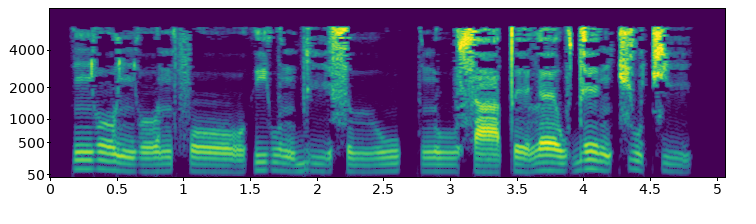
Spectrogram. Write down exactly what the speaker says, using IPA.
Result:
ɲɤː˥˨ɲɤː˩˧nfoː˧˩ | ju˧˩n biː˧˩sɯː˩˧w | nuː˩saː˩t̪e˧˩lɛː˥˨w deː˥˨ŋt͡ɕu˥˨t͡ɕi˧˩

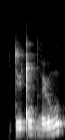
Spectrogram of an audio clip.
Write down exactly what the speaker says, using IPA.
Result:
tyǃuɡʱʏ ɭu

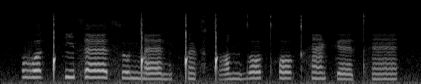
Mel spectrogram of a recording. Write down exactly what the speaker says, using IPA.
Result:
vʌ˥ ǃʰĩ˥s æ˥ sʊ˥ŋ͡ǃæ˥˩nǃə̃˥˩sɡ͡ǃɑ˥n dɔ˥tʰɔ˥kʰæ̃˥ kɛ˥˩tʰɛ̃˥

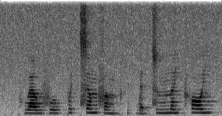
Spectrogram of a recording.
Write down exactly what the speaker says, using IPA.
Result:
kʷʰaː˨wfo˨˥w pɵ˧t̚ sɐ˥mfɐ˨mpʰɪ˨k̚ lɐ˨t̚t͡sʊ˥ŋ n̪ɐ˥j pʰɔː˥j

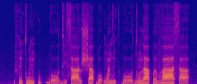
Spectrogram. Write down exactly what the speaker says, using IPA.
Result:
fĩ˨t wĩ˧kʷi˦kɡ͡boː˨ di˨saː˨l ʃa˧ɓo˨ ɡʷã˦dĩ˧kɓoː˨ dũ˦la˦pə˦ vaː˦sa˨

